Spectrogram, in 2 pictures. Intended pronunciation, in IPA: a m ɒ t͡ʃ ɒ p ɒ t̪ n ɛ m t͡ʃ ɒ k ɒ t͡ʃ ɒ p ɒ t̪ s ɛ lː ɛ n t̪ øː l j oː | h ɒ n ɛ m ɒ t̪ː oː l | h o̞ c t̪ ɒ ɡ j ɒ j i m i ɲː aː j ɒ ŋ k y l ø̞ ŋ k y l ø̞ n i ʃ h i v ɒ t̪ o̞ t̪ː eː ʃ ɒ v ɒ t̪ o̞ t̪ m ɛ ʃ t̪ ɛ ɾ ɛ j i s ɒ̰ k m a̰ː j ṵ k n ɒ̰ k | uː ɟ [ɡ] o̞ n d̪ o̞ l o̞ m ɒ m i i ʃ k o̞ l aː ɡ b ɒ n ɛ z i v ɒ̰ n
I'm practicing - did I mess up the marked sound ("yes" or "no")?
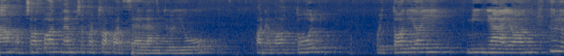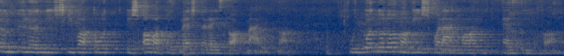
no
